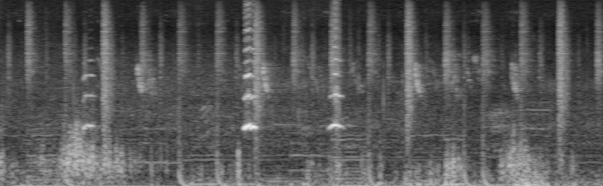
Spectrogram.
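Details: Camel at a zoo chewing food: repeated crunching and grinding clicks with birdsong and outdoor rumble behind: teeth grinding during chewing.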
